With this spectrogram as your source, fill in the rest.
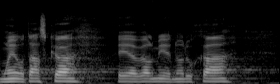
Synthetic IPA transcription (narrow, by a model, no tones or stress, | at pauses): mojɛo̞t̪aːskajɛvɛlmɪjɛdnoduxaː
